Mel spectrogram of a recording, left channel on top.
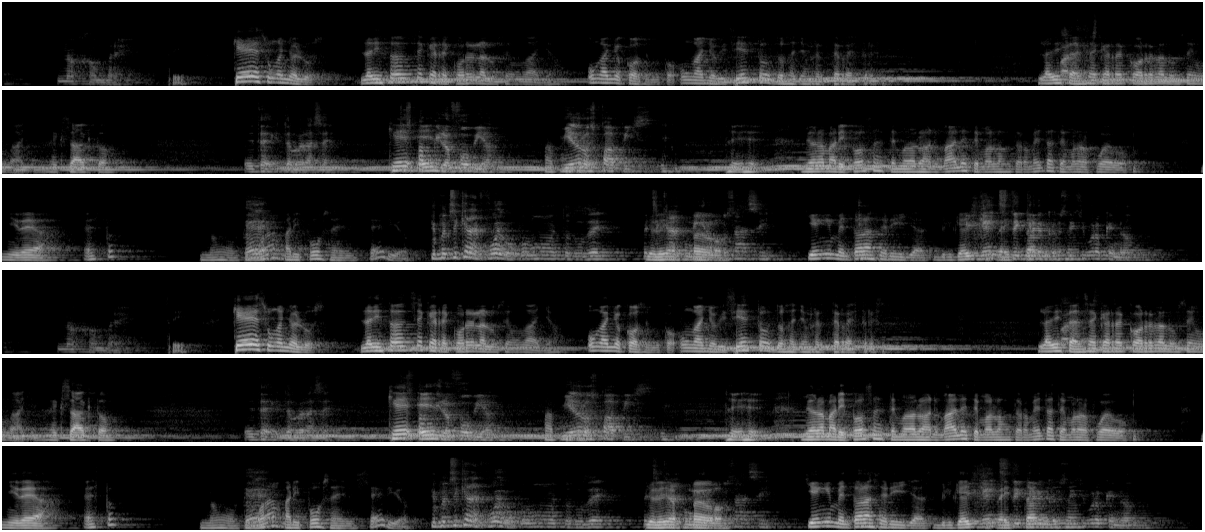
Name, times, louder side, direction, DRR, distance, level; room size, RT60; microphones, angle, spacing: voice 1, 0.6-1.2 10.5-10.9 14.4-15.3 16.0-17.0 17.6-18.7 26.4-26.7 28.3-30.1 30.4-31.7 32.6-32.7 33.6-35.3, left 1 dB, 20° left, 4 dB, 1.7 m, -33 dB
voice 2, 2.3-3.2 3.6-5.6 5.9-8.8 10.4-13.1 15.9-16.4 17.4-17.8 19.2-23.3 24.0-25.2 26.0-28.1 30.5-31.3 32.1-34.8, right 4 dB, 25° right, 12 dB, 0.4 m, -28 dB
sound 1, 3.5-6.1 6.4-6.6 6.8-10.2 10.8-14.3 14.6-22.2, equal, 65° right, 1.9 m, -34 dB
23.0 x 9.7 x 4.2 m, 0.96 s
head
